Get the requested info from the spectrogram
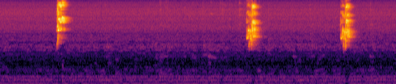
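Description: Pet bird giving three short, loud, high-pitched chirps, spaced a few seconds apart, over a low steady hum.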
